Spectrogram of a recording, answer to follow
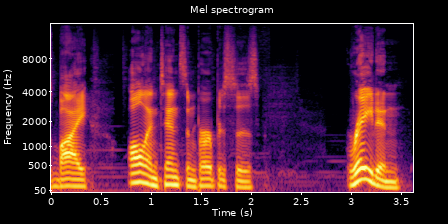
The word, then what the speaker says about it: Raiden: all intents and purposes raiden in mortal kombat should be pronounced ryden but no one does no one says that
